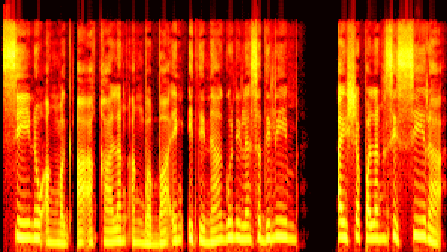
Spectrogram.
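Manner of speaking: plain reading voice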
